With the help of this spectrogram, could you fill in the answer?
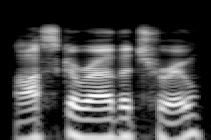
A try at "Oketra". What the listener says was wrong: Oketra. Oketra. No S. No S. Oketra, whatever. There's usually no S.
